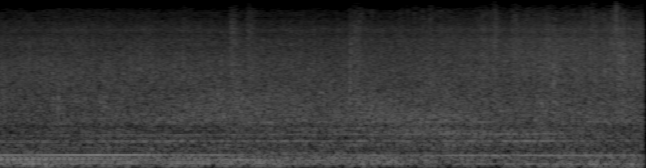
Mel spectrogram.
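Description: A steady low machine hum made of a few held tones over a low rumble, easing slightly a couple of seconds in.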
